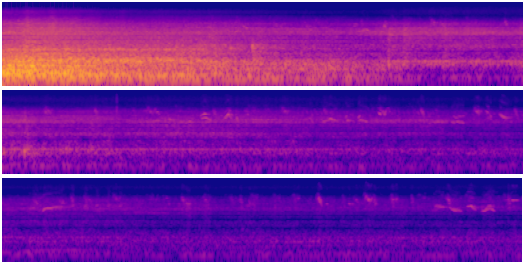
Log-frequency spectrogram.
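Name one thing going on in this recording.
A locomotive hauling freight wagons rumbles past close by, then fades into the distance.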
